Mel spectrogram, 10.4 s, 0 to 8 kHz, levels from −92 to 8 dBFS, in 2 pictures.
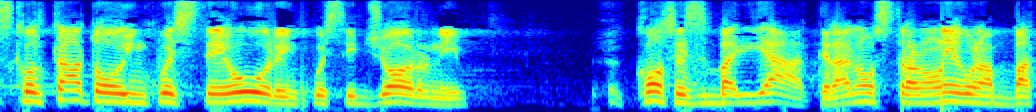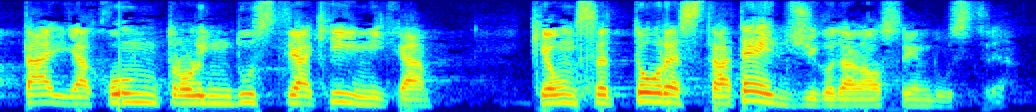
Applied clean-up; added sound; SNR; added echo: none; none; none; none.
